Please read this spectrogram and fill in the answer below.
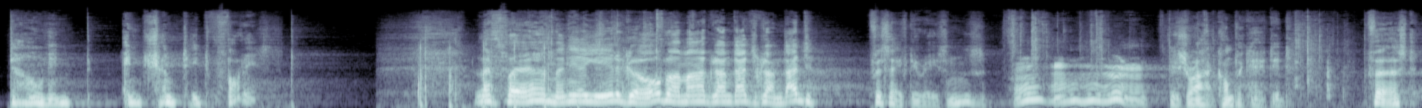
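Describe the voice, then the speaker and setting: A man's voice: medium pitch, slightly rough, long reverb tail, full character voice. A man playing an anxious, blustering village mayor with a Northern English accent and folksy, dramatic manner in a video game cutscene. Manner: dramatic, exclamatory, folksy dialect.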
